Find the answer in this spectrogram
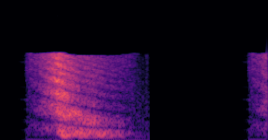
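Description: Whoosh sound effects for animated on-screen text: one falling swoosh lasting about a second, then an identical one starting near the end, with silence between.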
